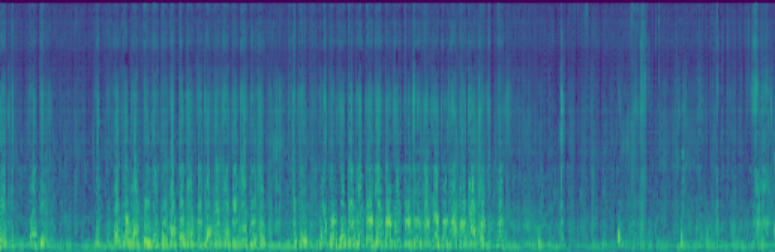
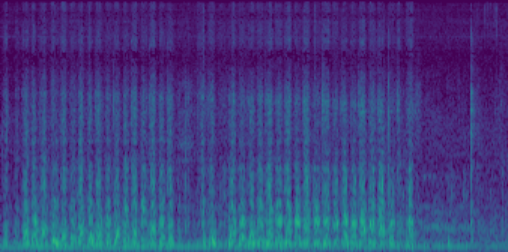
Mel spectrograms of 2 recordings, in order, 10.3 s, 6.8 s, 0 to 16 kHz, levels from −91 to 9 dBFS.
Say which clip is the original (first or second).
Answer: second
